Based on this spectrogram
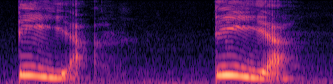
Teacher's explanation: a pontinha da língua encostando no céu da boca, quase tocando também essa parte superior dos dentes atrás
